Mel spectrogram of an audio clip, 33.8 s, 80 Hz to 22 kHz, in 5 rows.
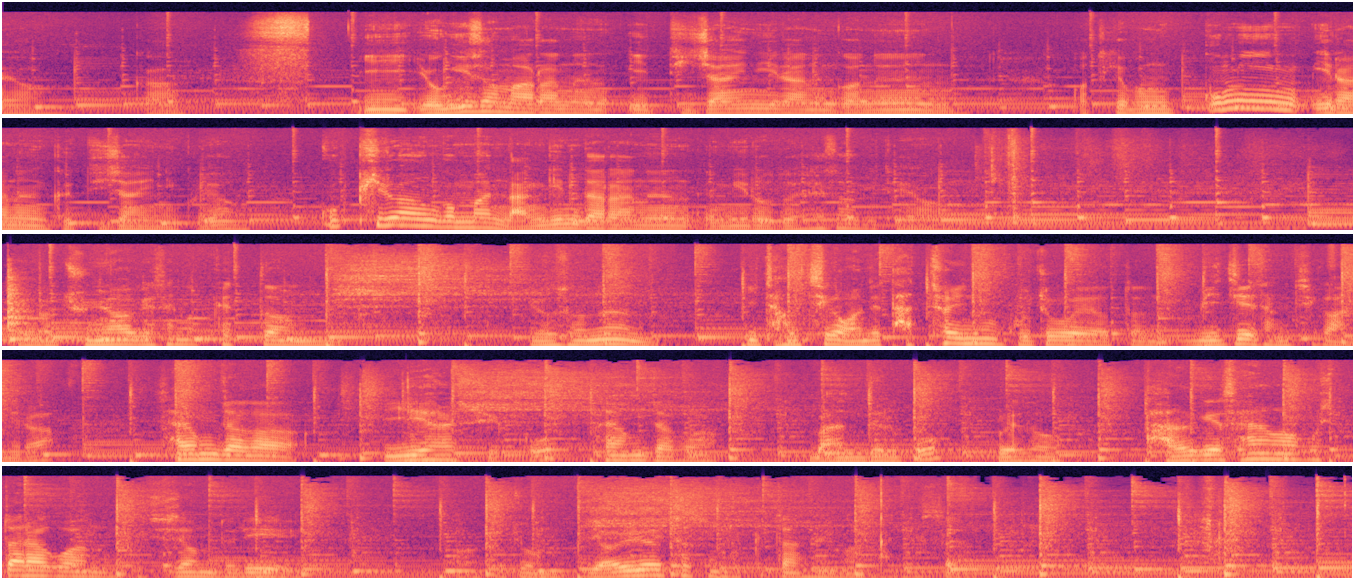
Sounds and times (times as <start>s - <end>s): Speech: 0.0s - 0.9s, 1.8s - 4.8s, 5.4s - 11.7s, 13.6s - 15.2s, 16.1s - 28.6s, 29.5s - 32.0s
Music: 0.0s - 33.7s.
